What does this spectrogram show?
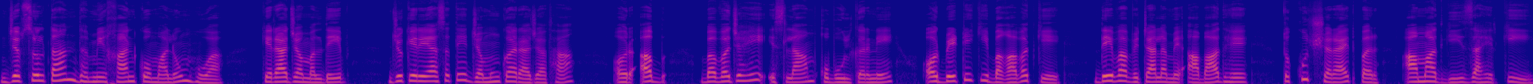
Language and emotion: Urdu, neutral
